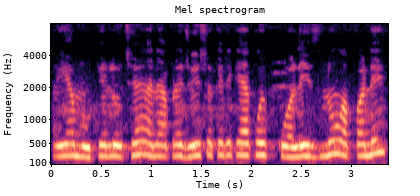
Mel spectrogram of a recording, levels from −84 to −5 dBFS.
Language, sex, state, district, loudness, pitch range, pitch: Gujarati, female, Gujarat, Gandhinagar, -14 LUFS, 230-250 Hz, 235 Hz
